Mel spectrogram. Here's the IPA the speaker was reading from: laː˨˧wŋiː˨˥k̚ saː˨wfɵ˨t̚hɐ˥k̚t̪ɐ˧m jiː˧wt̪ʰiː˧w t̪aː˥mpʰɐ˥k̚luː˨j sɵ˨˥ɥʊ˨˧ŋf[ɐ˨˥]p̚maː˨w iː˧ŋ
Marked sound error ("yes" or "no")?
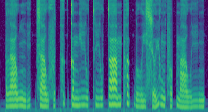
no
